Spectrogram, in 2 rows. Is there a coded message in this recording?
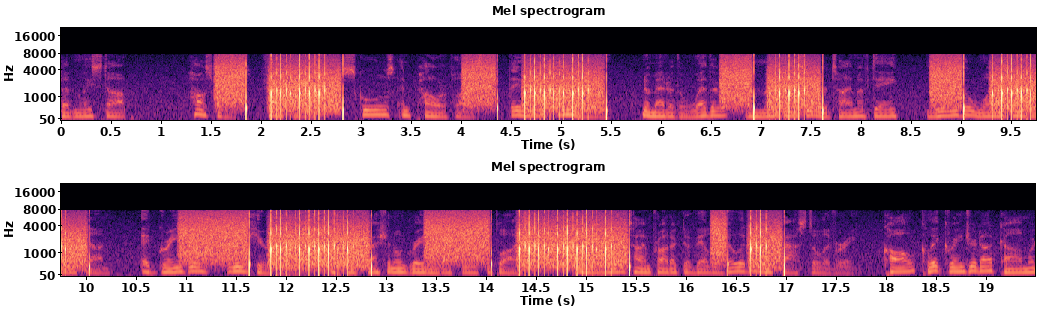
Yes: pulse dialling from 1.5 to 17.0 s, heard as a rotary dial, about 10 pulses a second, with speech in English. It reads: 6 7 4 6 9 0 2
